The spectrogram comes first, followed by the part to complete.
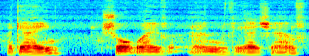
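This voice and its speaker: A man giving an informal, unscripted beginners' explainer in a rambling, step-by-step way, repeating himself, with a gravelly, husky voice. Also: lowish voice, fairly even intonation, slow, a little hiss or hum. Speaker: hobbyist presenter of a beginners' guide. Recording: dull lo-fi home recording.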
